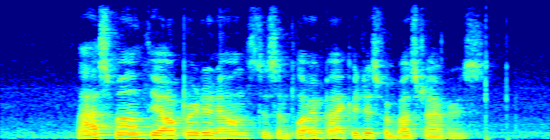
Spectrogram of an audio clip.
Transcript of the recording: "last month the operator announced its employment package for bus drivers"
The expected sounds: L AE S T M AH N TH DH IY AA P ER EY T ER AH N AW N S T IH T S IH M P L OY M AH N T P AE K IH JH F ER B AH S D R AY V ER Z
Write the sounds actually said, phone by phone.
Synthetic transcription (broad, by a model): L AE S T M AH N TH DH IY AA P ER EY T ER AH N AW N S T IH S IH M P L OY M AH N P AE K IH JH F ER B AH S D R AY V ER Z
